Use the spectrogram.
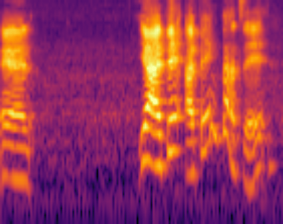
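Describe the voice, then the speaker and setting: In a bright, sharp tone, a woman talks at a fairly quick pace. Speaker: gaming youtuber and streamer. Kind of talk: casual video game review monologue. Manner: fast; halting, with frequent restarts and fillers.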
